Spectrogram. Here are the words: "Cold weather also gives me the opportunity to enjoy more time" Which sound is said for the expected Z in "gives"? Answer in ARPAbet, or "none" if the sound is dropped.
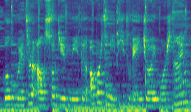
none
